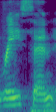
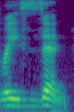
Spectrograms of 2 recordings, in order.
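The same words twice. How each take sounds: First: The middle consonant is a hissing S sound. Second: The middle consonant is a buzzing Z sound. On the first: The speaker calls it wrong. "it doesn't say raisin" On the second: The speaker calls it right. "it says raisin. So the S makes the Z sound"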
